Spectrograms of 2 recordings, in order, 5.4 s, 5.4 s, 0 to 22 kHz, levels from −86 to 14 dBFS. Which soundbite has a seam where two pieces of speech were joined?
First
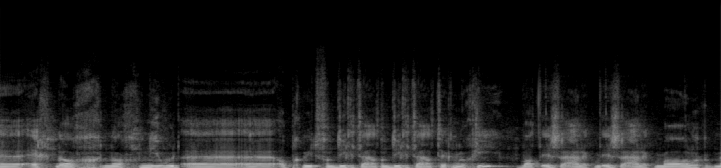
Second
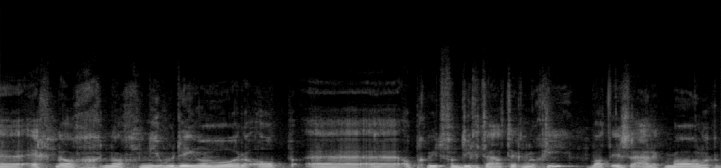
first; 3 cuts; at 1.3 s, 2.9 s, 4.5 s

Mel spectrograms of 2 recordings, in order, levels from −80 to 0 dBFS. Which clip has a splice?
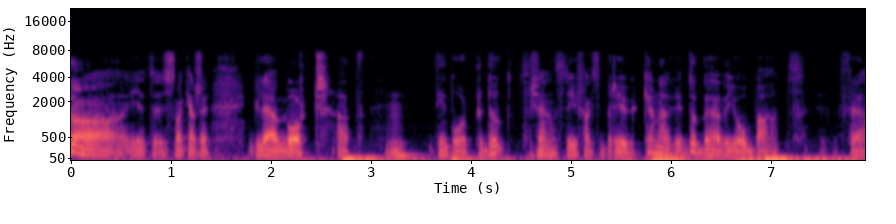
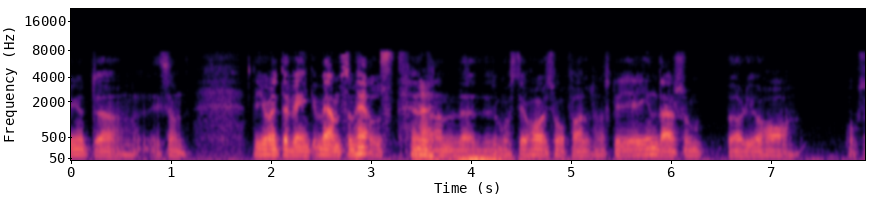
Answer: first; 7 cuts; at 1.0 s, 2.1 s, 3.8 s, 4.6 s, 4.9 s, 6.2 s, 6.9 s

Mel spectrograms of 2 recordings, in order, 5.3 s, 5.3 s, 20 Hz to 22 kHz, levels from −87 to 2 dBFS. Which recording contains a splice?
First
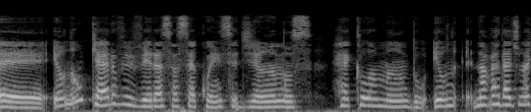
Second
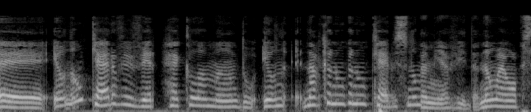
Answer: second; 4 cuts; at 1.5 s, 3.2 s, 3.5 s, 4.2 s

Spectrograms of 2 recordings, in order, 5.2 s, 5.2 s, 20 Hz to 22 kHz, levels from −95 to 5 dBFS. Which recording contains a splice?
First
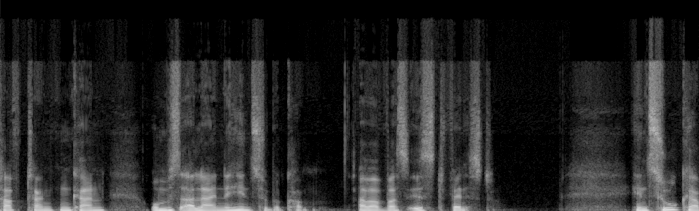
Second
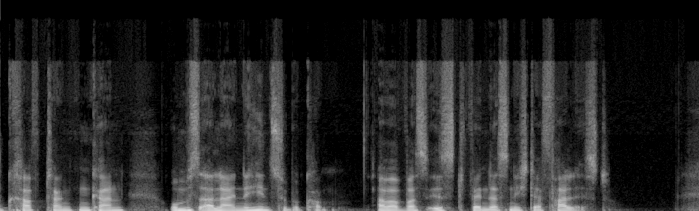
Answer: first; 1 cut; at 3.5 s

